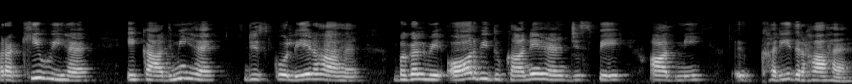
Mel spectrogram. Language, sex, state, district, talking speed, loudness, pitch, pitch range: Hindi, female, Uttar Pradesh, Varanasi, 150 wpm, -18 LUFS, 215 Hz, 205-250 Hz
